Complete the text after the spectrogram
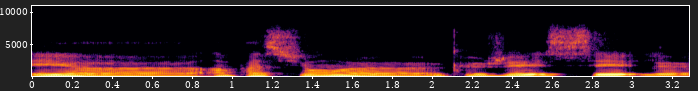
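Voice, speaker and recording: Speaking with an English accent, a man uses a fairly low pitch and fairly even intonation. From England. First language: English (speaking French). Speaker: materials engineer. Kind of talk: conference talk. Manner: halting, many fillers.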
